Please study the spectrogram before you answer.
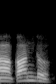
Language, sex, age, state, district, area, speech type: Odia, male, 18-30, Odisha, Balangir, urban, conversation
